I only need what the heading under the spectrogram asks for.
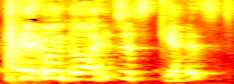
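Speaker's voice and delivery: high-pitched, laughing repeat of a quote; cracking up. Real, not acted. Friend retells his silly test answer, cracking up. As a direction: repeat it through real laughter.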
